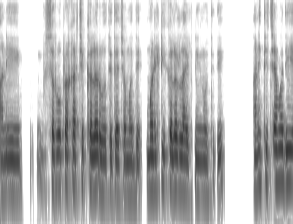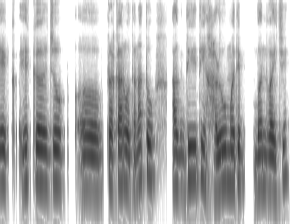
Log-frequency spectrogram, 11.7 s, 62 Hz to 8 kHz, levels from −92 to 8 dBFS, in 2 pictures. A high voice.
No: medium, 140 Hz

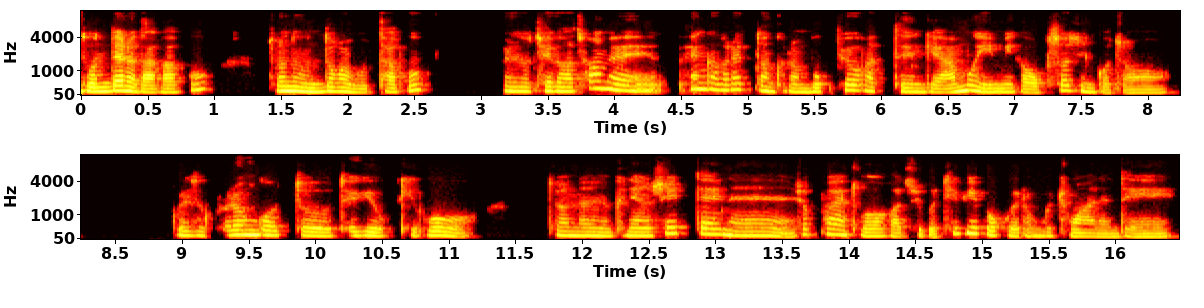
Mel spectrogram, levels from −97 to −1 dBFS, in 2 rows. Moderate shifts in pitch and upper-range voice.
No: average, 4.9 semitones; medium, 160 Hz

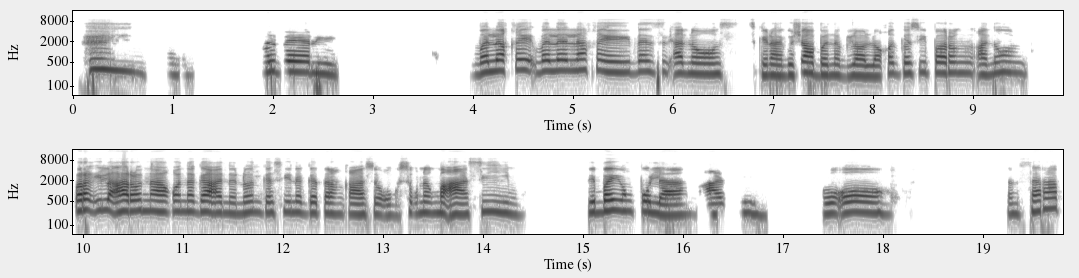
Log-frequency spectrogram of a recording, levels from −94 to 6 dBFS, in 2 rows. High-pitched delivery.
Yes: high, 245 Hz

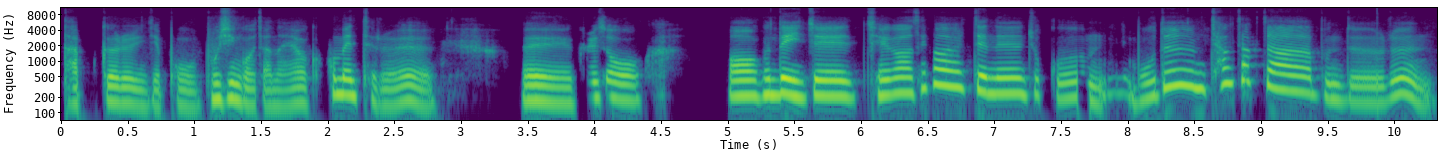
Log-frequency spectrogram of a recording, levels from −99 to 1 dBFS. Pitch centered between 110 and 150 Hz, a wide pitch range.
No: high, 200 Hz; wide, 6.7 semitones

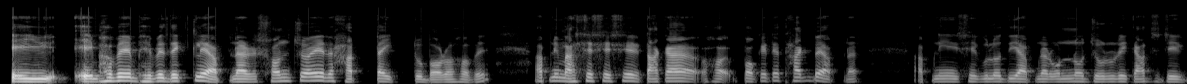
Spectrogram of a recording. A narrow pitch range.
No: average, 3.3 semitones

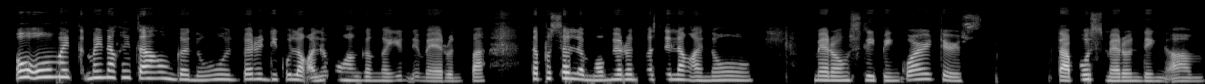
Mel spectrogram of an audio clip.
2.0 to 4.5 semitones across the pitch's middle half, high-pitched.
No: average, 4.9 semitones; high, 200 Hz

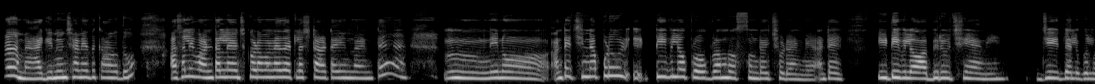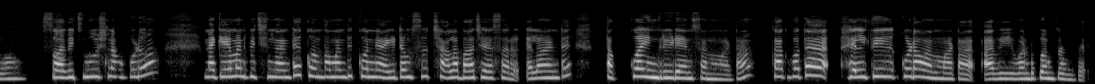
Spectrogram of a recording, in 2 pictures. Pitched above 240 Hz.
Yes: very high, 310 Hz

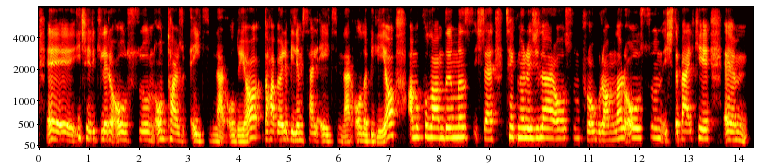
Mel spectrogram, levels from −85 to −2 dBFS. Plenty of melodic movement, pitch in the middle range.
No: average, 4.6 semitones; medium, 180 Hz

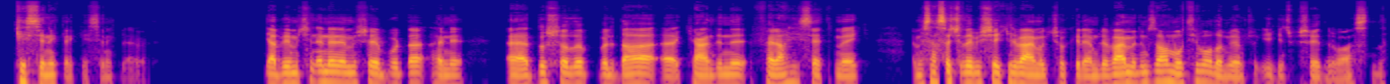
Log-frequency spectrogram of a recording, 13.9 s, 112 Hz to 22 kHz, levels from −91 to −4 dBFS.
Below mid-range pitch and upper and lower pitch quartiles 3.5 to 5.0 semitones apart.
No: low, 105 Hz; average, 2.8 semitones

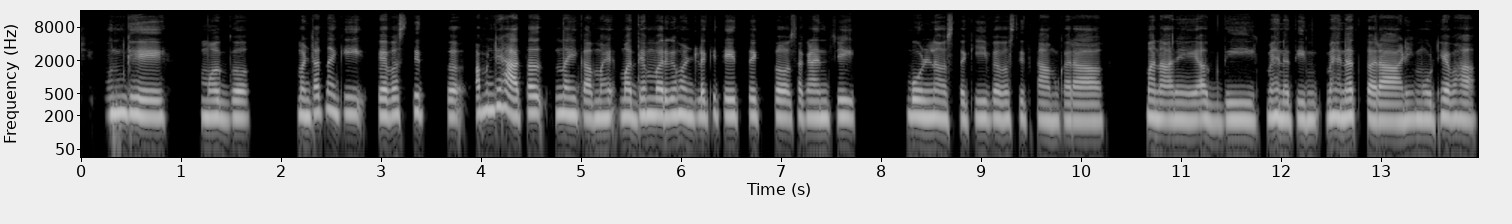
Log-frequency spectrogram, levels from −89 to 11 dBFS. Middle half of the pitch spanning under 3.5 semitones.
Yes: narrow, 2.5 semitones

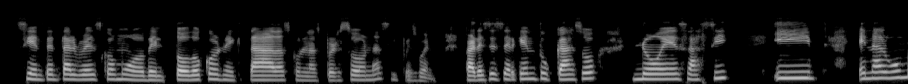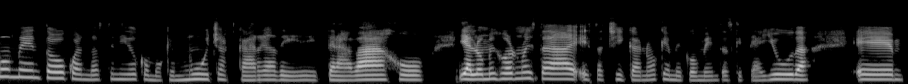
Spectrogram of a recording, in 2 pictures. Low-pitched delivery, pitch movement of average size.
No: high, 230 Hz; average, 3.2 semitones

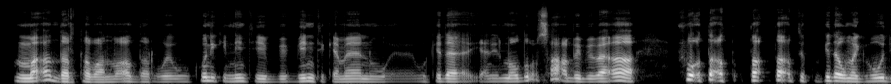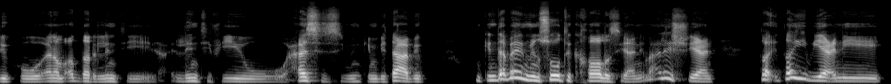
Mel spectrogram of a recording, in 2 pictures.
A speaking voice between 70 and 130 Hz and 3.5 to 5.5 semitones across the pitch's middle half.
No: medium, 140 Hz; average, 4.2 semitones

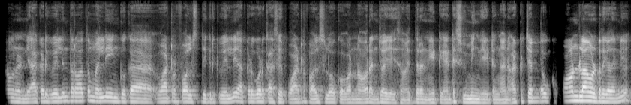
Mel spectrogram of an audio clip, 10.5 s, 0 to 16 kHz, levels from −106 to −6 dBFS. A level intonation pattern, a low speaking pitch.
No: average, 3.5 semitones; low, 125 Hz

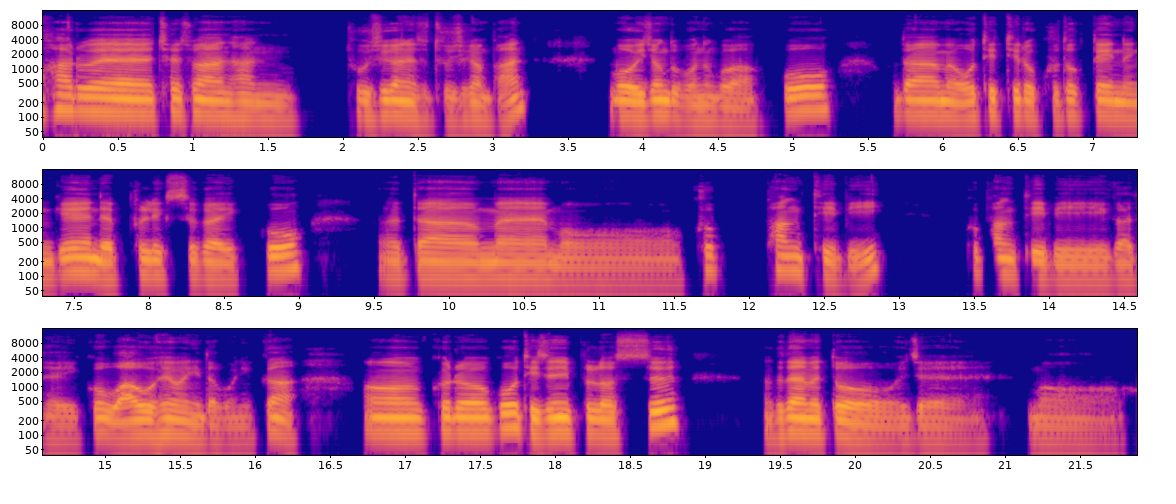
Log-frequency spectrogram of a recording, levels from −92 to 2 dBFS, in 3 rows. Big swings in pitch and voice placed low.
No: average, 4.7 semitones; low, 105 Hz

